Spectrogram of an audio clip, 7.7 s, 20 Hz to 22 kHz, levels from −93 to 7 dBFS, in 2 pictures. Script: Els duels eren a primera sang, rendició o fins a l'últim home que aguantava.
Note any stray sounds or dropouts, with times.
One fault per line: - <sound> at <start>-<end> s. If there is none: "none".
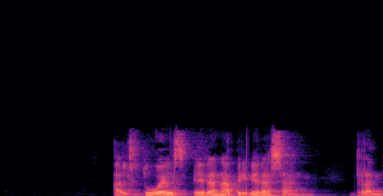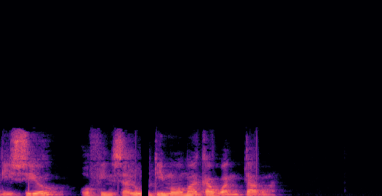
- dropout at 5.2-5.3 s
